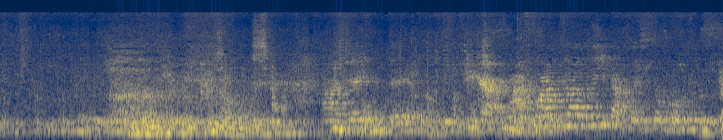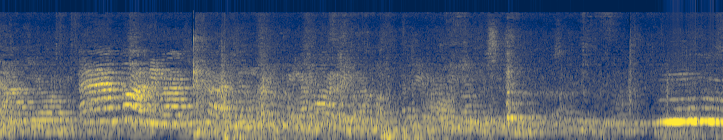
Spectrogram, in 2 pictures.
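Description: A woman speaks loudly on a stage, heard from a distance.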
